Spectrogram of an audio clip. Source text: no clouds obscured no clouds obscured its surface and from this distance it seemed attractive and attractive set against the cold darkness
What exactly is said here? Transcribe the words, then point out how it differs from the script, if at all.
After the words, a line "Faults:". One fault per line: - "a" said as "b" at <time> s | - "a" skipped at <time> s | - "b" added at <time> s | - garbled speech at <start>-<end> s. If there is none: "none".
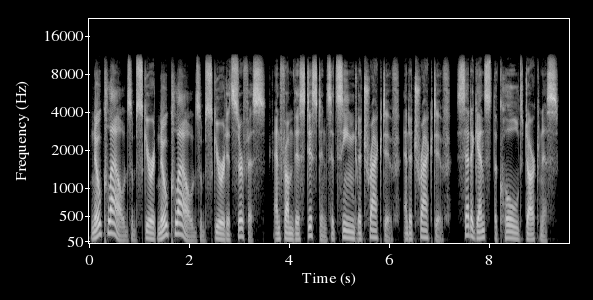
no clouds obscured no clouds obscured its surface and from this distance it seemed attractive and attractive set against the cold darkness
Faults:
none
